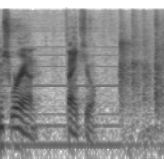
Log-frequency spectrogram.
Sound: applause

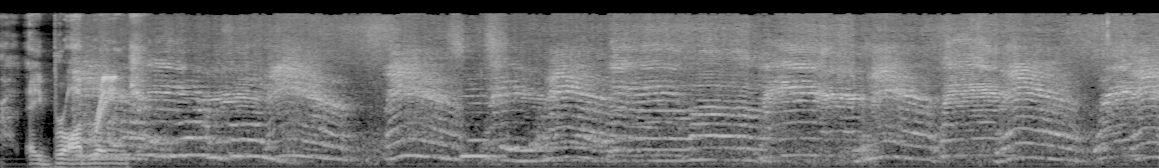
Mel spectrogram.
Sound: cats meowing in background

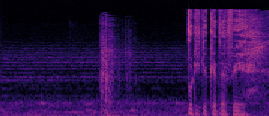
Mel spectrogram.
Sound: door closes

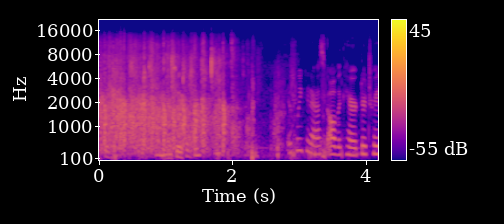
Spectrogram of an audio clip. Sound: panel members chattering

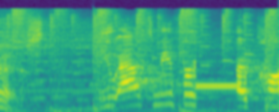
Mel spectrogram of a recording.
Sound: beep sound

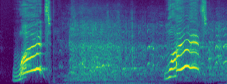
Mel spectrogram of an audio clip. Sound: audience laughter

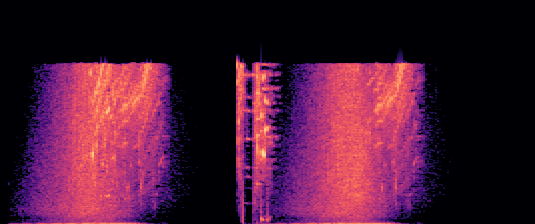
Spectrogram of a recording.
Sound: logo whooshing

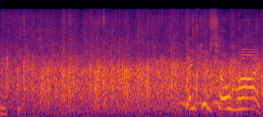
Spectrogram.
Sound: applause

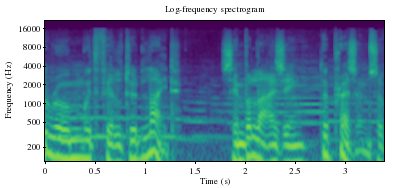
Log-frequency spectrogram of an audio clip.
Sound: speaks French

